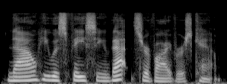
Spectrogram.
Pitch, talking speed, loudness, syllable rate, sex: 170 Hz, 185 wpm, -18 LUFS, 4.9 syllables/s, female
